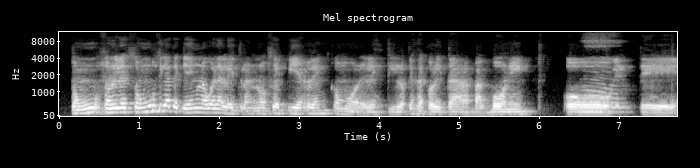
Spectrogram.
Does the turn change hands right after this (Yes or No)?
No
